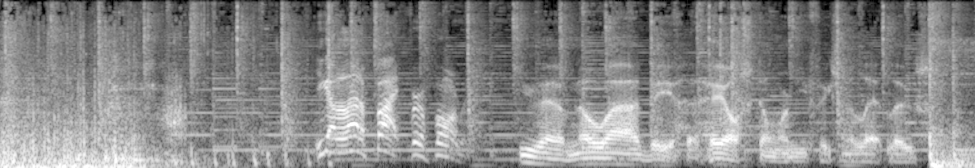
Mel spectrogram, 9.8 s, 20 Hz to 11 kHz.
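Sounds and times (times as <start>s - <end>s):
horse hooves of men riding in on horseback clattering: 0.0s - 3.9s
horse whinnying: 1.0s - 2.6s
speech: 3.2s - 9.6s.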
